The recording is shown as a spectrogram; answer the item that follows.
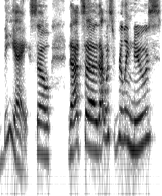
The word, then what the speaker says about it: BA: So if you missed the video, we've now learned how to pronounce, it looks like Bea, but it is pronounced BA.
